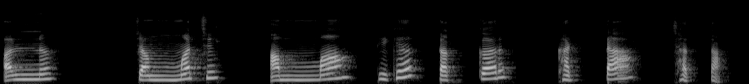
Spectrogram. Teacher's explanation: जब हम बोलते हैं इसको, एक ही जैसा दो व्यंजन होगा, जैसे डबल ना होगा, दोहराकर च होगा, दोहराकर क होगा, दोहराकर ट होगा और दोहराकर ता होगा, ठीक है। तो इसमें जो पहला वाला होगा वह व्यंजन, उसमें स्वर नहीं मिला रहता, लेकिन दूसरे वाले में जो है वो स्वर मिला रहता है · देखिए अन्न में अ बोले आधा ना फिर पूरा ना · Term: द्वित्व व्यंजन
